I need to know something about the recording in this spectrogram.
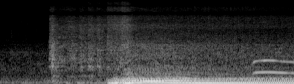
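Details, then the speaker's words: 2006 BMW 325i, bought as a no-start, first start after replacing the crank sensor, which had been found unplugged; brief starter churn, catches cleanly, a light rev, then a smooth, steady, civilized idle with no surging, normal start. "That's civilized, Dude, right? And that's a good idle. It's not gangster. That's not throttly. That's not throaty."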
